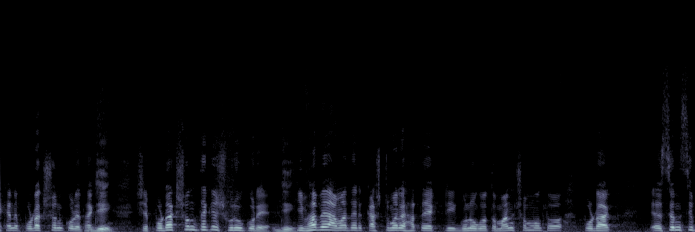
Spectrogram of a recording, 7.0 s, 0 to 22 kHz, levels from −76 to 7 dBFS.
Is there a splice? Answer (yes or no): no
